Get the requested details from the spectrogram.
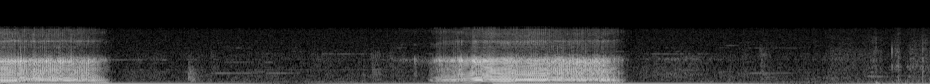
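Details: Two loud, rough, rattling breaths drawn in about four seconds apart, with quieter breathing between: snoring during sleep.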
